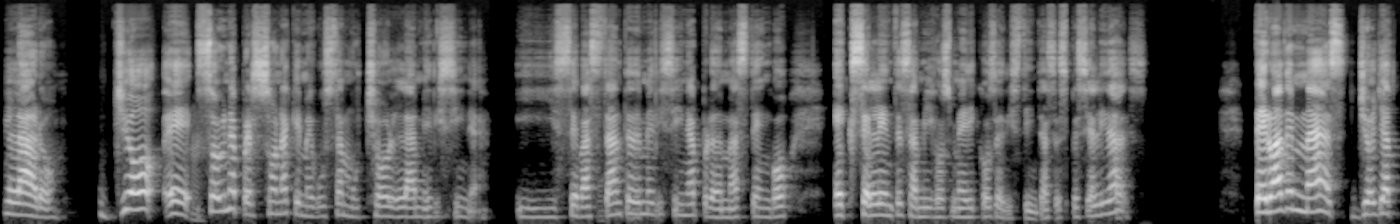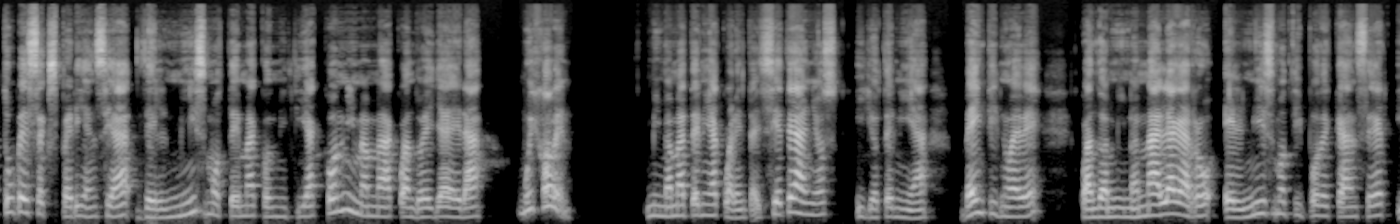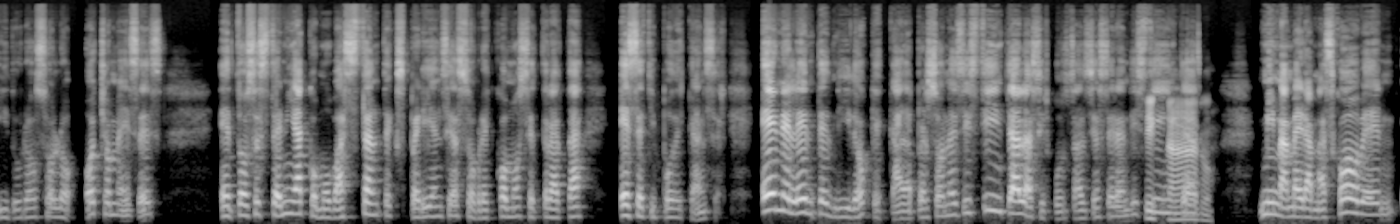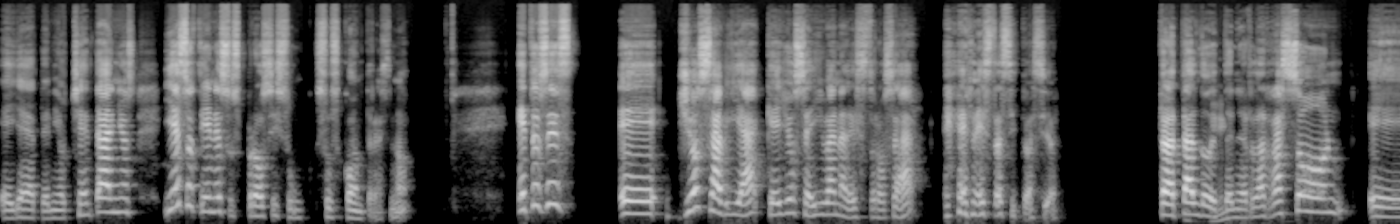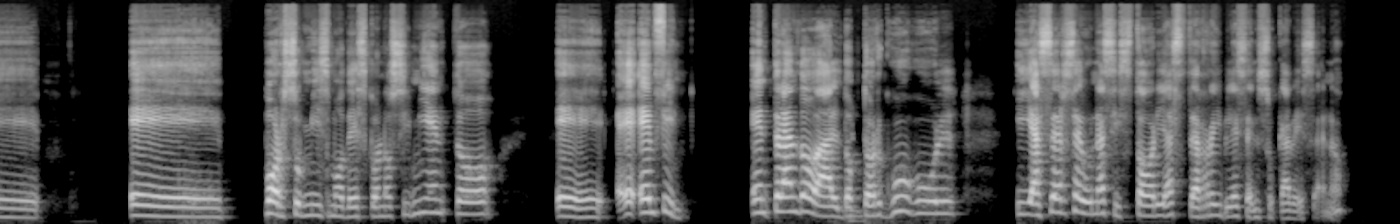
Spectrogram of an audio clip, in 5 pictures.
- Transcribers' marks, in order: laughing while speaking: "en esta"
- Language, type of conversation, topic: Spanish, podcast, ¿Cómo manejas las decisiones cuando tu familia te presiona?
